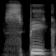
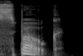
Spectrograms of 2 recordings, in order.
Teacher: Notice how the vowel sound changes from long E to long O.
